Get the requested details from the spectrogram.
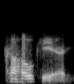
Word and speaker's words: Cahokia: I don't know a ton about, I don't even remember how to pronounce it. What is it called? Cahokia? – Cahokia. Yeah.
